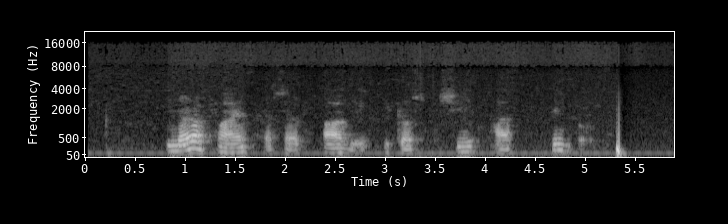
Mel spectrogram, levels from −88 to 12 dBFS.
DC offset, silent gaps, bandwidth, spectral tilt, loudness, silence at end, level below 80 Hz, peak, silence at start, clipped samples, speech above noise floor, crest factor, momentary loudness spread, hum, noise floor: under 0.1%; none; 17 kHz; -8 dB/octave; -22 LUFS; 0.5 s; -46 dBFS; -2 dBFS; 0.8 s; under 0.1%; 28 dB; 20 dB; 17 LU; none; -49 dBFS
